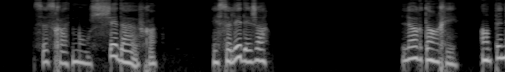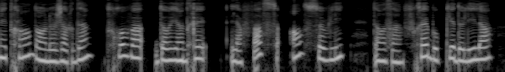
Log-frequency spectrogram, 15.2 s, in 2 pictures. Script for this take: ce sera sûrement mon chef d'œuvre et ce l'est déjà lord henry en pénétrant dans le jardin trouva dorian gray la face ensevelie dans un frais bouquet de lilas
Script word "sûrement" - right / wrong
wrong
